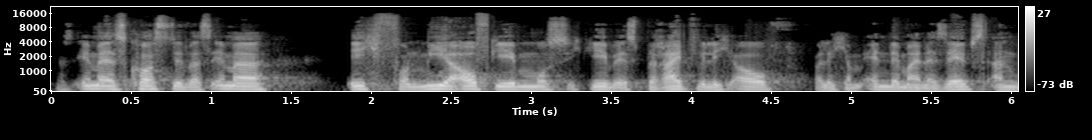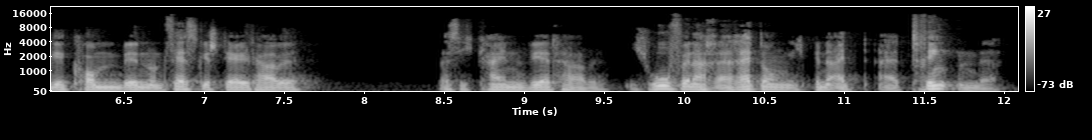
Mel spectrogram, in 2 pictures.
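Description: A man preaching a sermon, addressing the congregation directly. He stresses some phrases loudly and drops others low and quiet. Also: fairly even intonation, a little fast. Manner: emphatic, swings between loud stresses and quiet low phrases.

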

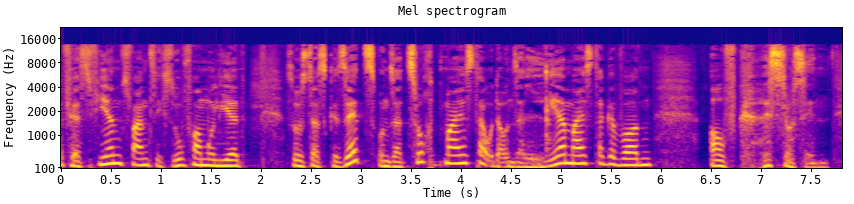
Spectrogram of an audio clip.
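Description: A man's voice: fairly high pitch, breathy edge, no echo, studio quality. Earnest man lecturing on preaching. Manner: earnest, repeats words while searching for phrasing. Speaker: homiletics teacher.

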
